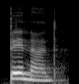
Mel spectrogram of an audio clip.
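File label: "тэнад", Komi, female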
